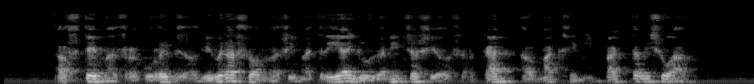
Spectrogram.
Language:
Catalan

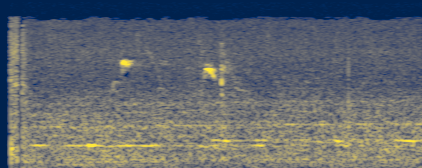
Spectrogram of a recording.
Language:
Czech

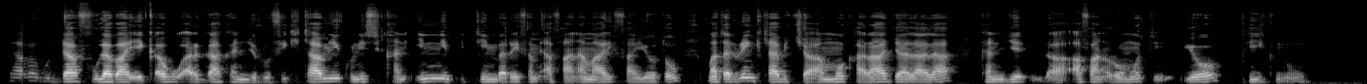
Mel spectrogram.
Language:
Oromo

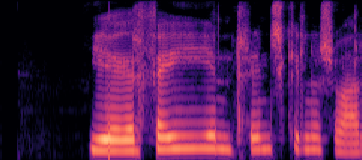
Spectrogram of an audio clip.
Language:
Icelandic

